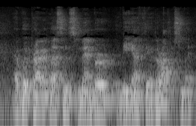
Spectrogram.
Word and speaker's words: Theodoratus: Yes, we are in New York with private lessons member Mia Theodoratus. Am I pronouncing it right?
